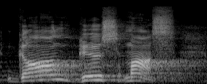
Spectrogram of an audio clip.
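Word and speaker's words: Gong, goose, moss (γογγυσμός): It has three syllables. Are you ready to hear this one? Gong, goose, moss. Gong like the gong show, goose like a bird, and moss like it grows on a tree.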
